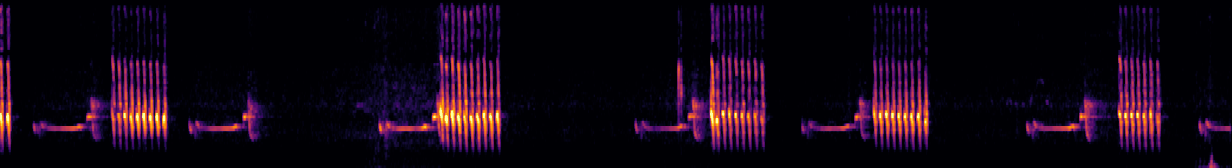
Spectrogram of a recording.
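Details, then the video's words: Female prinia calling persistently, used to stimulate other prinias to call: a thin, level whistle, then a loud, rapid ticking trill of about ten pulses, repeated in a steady cycle roughly every two and a half seconds. "suara prenjak betina gacor"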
